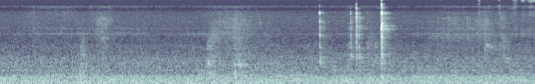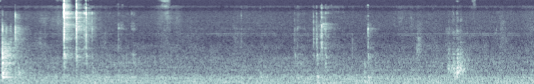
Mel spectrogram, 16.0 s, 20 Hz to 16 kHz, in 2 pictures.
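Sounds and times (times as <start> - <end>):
low room hum: 0.0 - 16.0
clicks of parts being fitted: 9.0 - 9.5.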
